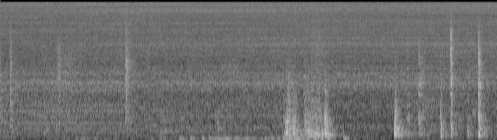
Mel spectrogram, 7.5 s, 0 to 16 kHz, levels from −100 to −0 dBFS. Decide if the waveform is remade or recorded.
recorded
